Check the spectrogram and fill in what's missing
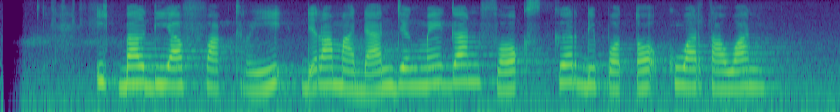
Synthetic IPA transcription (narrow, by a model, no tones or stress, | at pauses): ʔik̚baldiafak̚ɾiramadand͡ʒɨŋmɛɡanfɔkskɨrdipɔt̪ɔkuwart̪awan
